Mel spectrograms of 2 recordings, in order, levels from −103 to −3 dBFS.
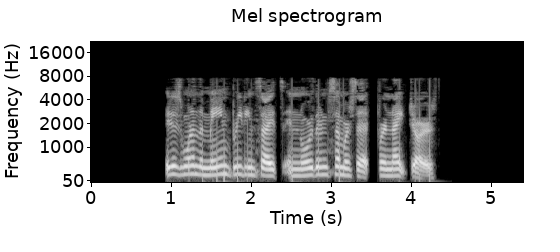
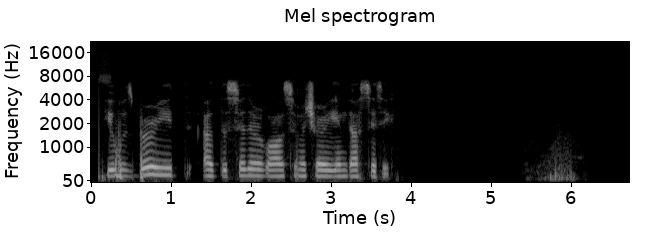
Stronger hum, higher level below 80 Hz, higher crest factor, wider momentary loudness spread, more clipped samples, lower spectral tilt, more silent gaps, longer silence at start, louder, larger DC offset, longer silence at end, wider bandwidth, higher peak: neither; first, -52 dBFS vs -84 dBFS; about the same, 18 dB vs 18 dB; second, 5 LU vs 10 LU; neither; about the same, -5 dB/octave vs -4.5 dB/octave; second, 3.49-3.57 s vs 1.08-1.17 s, 1.26-1.40 s, 3.89-5.39 s; first, 0.95 s vs 0.15 s; first, -18 LUFS vs -45 LUFS; neither; first, 1.15 s vs 0.7 s; about the same, 8 kHz vs 7.6 kHz; first, -2 dBFS vs -30 dBFS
